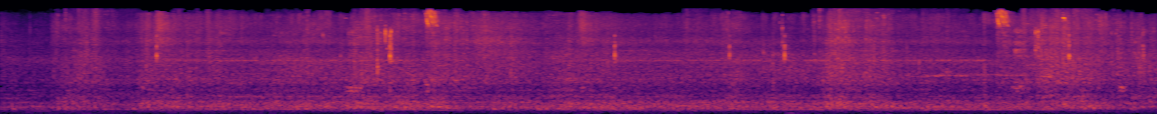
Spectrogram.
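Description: A boost engine roars as a car speeds up.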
